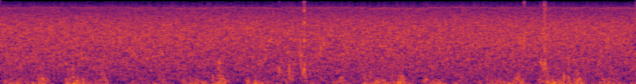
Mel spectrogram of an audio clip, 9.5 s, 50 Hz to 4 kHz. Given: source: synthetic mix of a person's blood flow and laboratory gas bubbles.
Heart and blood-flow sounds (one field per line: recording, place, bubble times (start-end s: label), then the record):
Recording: Doppler ultrasound of blood flow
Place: precordium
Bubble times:
4.15-4.23 s: bubbles
4.29-4.64 s: bubbles
4.79-4.86 s: bubbles
7.84-7.96 s: bubbles
8.01-8.33 s: bubbles
8.43-8.52 s: bubbles
From the record:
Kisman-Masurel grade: 222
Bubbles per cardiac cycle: several, 3 to 8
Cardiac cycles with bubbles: 10 to 50%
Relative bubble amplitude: moderate (0.250 to 0.450)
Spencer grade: 2 (many but less than half of the cardiac periods contain bubble signals, singularly or in groups)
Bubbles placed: anywhere in the cardiac cycle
